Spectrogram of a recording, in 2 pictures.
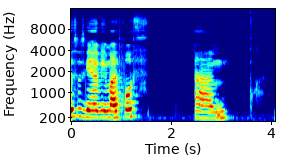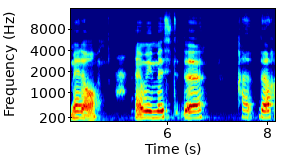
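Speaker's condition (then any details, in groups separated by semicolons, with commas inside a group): Cerebral palsy; speech not very clear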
